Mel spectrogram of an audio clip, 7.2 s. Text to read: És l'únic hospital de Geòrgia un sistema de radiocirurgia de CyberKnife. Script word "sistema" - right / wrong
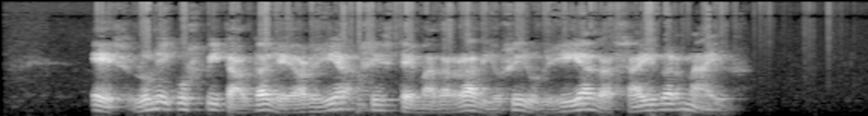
right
